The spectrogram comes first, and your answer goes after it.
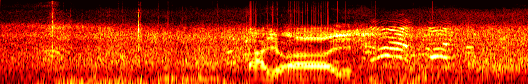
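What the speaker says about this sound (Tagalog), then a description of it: "Dito tayo sa tabing dagat." Wind buffets the microphone at a seashore while ocean surf washes in steadily behind it. Someone talks briefly over the blustery noise.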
